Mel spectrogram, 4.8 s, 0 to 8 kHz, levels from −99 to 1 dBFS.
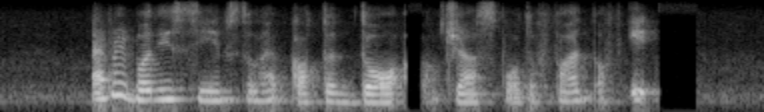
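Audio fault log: Throughout: AMR wideband (HD Voice) codec. The speech sounds plainly rough and raspy, with a buzzy, grainy texture in place of clean detail, and the top of the band sounds hissy rather than crisp. The codec rebuilds the voice from a pulse-driven model of the vocal tract up to 6.4 kHz and fills 6.4 to 7 kHz with shaped noise. The degree of damage points to one of the two lowest AMR-WB rates, about 8.85 kbit/s.
2.53–2.66 s and 4.11–4.37 s: lost AMR speech frames. At 2.53 s the sound drops to near silence for about 100 ms, which fits five missing 20 ms frames. At 4.11 s a longer run of about 240 ms, likely twelve frames, drops to near silence within two frames, and the voice returns weak or rough for a moment. Frames that failed their checksum after radio errors are concealed by reusing the last good pitch and vocal tract settings at falling gain.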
